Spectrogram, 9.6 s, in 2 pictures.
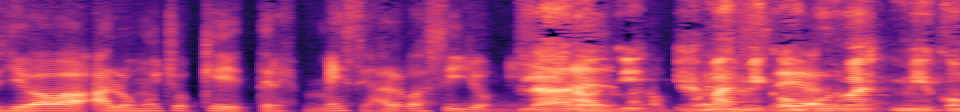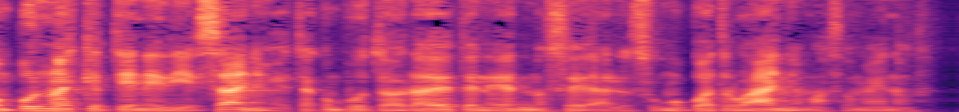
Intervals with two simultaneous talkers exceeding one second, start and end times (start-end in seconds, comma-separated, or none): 2.6-4.3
